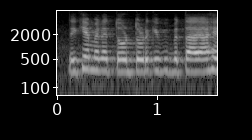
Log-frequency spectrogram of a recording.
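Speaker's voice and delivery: ordinary talk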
